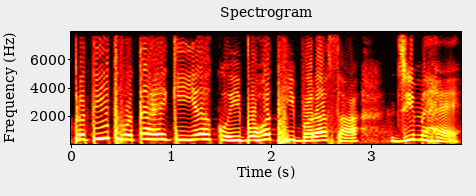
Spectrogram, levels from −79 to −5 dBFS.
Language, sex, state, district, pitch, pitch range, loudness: Hindi, female, Bihar, West Champaran, 310 Hz, 275-350 Hz, -9 LUFS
